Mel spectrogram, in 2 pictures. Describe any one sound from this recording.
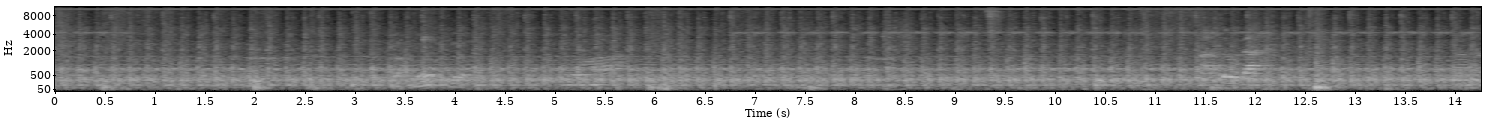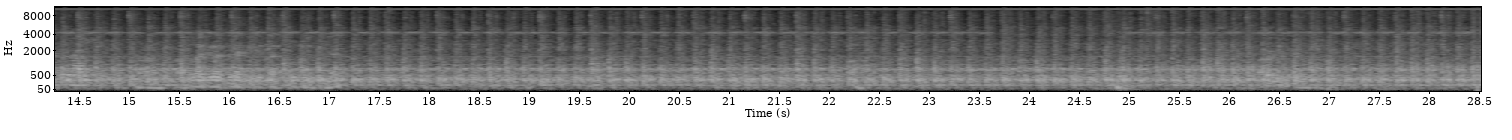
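A sewing machine stitches with a fast, steady rattling hum.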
